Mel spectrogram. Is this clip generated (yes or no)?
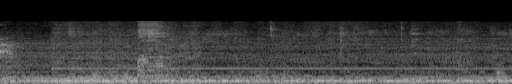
no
